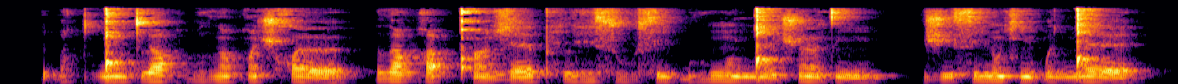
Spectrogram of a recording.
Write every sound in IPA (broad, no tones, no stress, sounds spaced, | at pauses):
ɓ e̤ q ŋ͡ǃ ũ t l œ q b ṳ ð ũ q œ̃ ʃ χ œ | ð ə q ɛ ʔ qʼ œ̃ ɮ ɛ pʰ l e̤ s ṳ s i ɓ ṳ ŋ ũ ŋ͡ǃ ɛ̃ ʃ œ̃ t ĩ | ʒ i s i ɾ ũ ɕ ĩ ɓ ə ŋ͡ǃ ɛ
